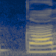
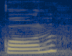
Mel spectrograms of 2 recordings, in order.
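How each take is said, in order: First: The vowel is an open 'ah' sound. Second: The vowel is a rounded 'aw' sound. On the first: The speaker calls it wrong. "काल नहीं पढ़ेंगे" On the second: The speaker calls it right. "इसको हम पढ़ेंगे कॉल"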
